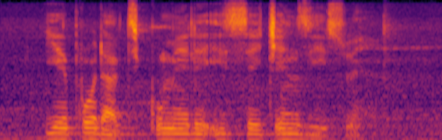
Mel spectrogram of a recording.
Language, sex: Zulu, male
